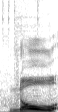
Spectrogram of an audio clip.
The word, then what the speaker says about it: Noel: Um Noel Noel rhymes with hole, my man.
